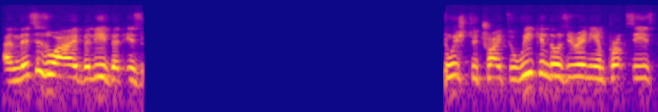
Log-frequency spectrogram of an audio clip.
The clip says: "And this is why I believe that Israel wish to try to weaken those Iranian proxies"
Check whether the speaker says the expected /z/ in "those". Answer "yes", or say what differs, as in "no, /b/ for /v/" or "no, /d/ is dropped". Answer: yes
